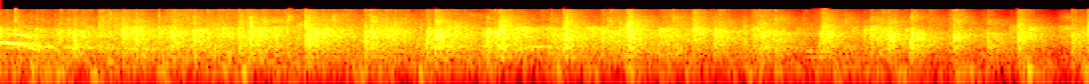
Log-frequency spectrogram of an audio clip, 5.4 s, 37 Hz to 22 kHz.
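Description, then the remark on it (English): The audience at the end of a 24-hour Windows 8 event applauds steadily, a dense wash of many hands clapping at once that holds at an even, fairly loud level from start to finish. “So give yourselves a round of applause.”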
